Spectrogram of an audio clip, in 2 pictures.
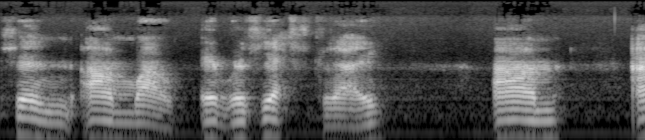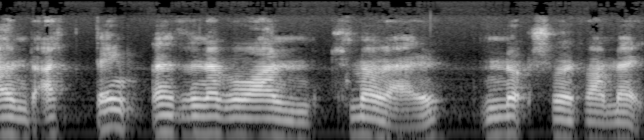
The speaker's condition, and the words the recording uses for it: Ataxia. For instance, you were saying about your speech, mobility, moving and things, and sometimes you get quite dizzy when you're walking and stuff.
